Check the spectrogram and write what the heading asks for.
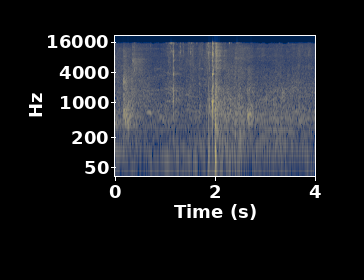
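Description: Bowling alley background: faint voices and the din of the lanes, with one sharp knock about two seconds in.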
